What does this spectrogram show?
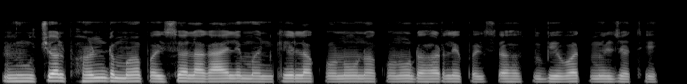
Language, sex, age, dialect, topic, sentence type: Chhattisgarhi, male, 18-24, Western/Budati/Khatahi, banking, statement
